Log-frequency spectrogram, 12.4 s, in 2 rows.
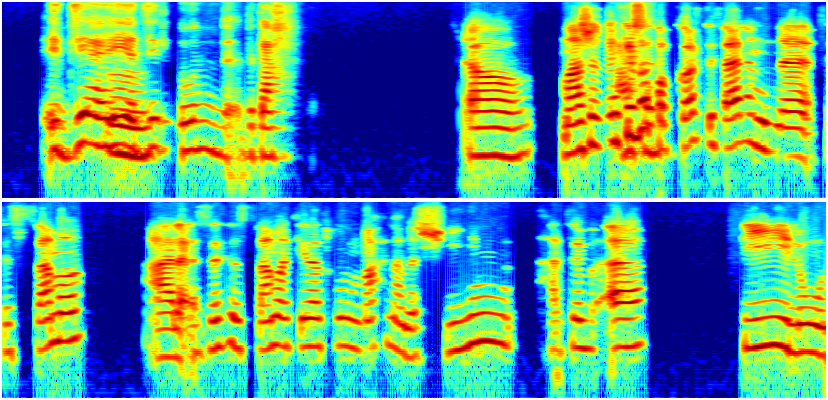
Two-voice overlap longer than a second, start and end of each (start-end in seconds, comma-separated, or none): none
